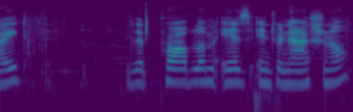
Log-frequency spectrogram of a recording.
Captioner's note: speaking French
